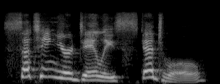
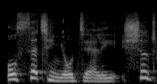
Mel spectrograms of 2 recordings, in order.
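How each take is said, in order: First: "schedule" said the American way, SKED-jool. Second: "schedule" said the British way, SHED-yool, in a bad accent. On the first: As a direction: start "schedule" with a hard sk sound. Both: Shown as a demonstration. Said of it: "My bad accent ru-, uh, ruined it".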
